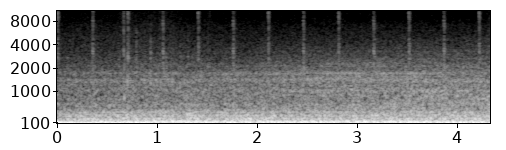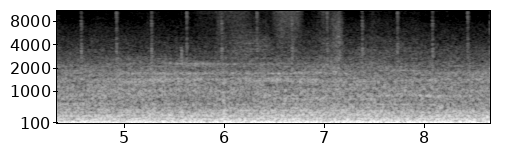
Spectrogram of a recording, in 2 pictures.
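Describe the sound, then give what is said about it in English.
Cars driving fast along a road, producing a dense, steady rumble of traffic and tire noise with no clear gaps, continuous and fairly loud throughout. “These motherfuckers are driving fast as fuck.”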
